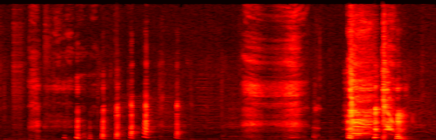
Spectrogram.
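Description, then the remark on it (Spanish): A coughing fit brought on by laughter and asthma: a quick run of short, laugh-like bursts, then a raspy wheezing breath, ending in a loud, harsh cluster of hacking coughs. “Oh, entre la risa y el asma me está dando algo.”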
